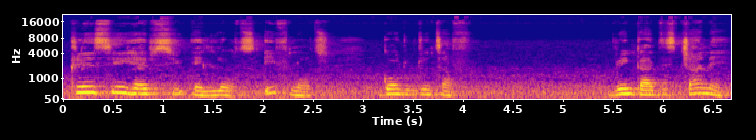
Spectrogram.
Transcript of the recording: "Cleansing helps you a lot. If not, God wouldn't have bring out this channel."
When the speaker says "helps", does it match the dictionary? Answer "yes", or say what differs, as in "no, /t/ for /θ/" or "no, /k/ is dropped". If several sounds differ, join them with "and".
yes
